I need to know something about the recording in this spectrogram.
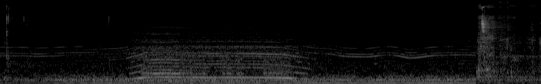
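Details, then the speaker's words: ResMed AirSense 10 CPAP before repair: a thin, high whine that swells and rises in pitch with each inhale through the mask; replacing the blower motor fixed it: blower motor whine. "so this is a ResMed air sense tin and it's got a problem where it's kind of whining whenever I put my mask on let me show you what that sounds like"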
